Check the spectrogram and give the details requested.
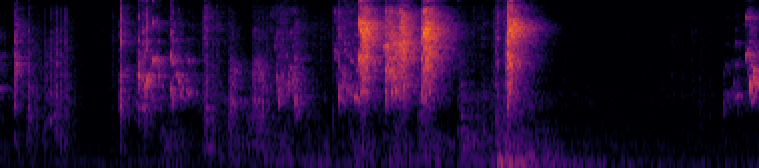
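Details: Several budgerigars in a small aviary chatter in quick scratchy chirps, building to three loud, shrill squawking bursts in the middle before a pause and a final burst of chirps.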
